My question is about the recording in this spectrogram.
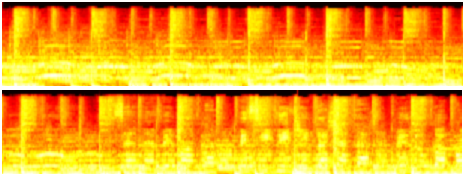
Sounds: Reggae, Music

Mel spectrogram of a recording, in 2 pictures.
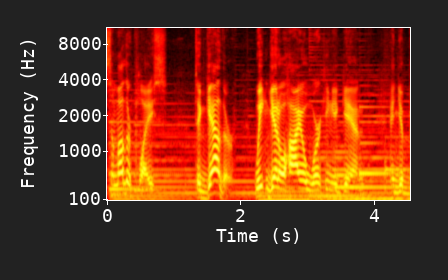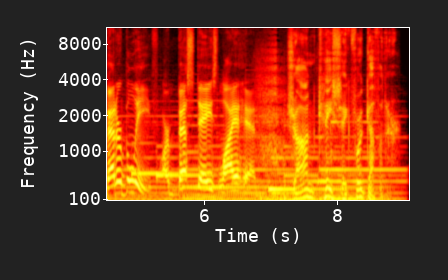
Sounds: Speech, Music

